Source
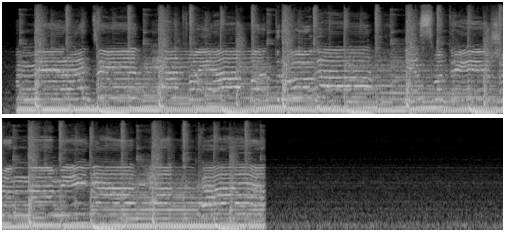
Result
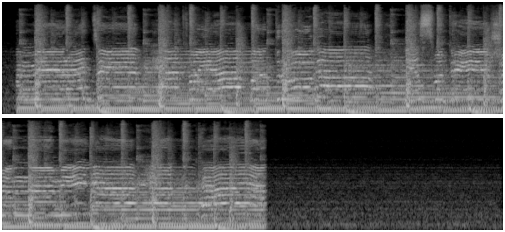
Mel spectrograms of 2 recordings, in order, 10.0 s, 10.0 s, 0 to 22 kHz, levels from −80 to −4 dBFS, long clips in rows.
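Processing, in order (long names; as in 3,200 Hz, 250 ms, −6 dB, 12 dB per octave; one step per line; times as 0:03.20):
low-shelf EQ 140 Hz −10.5 dB
double-tracking delay 14 ms −6.5 dB
level −2 dB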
